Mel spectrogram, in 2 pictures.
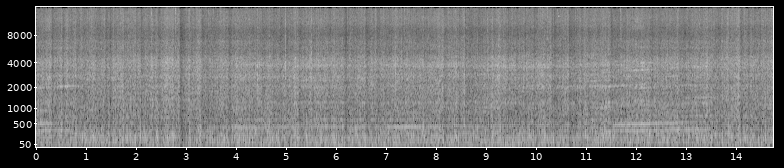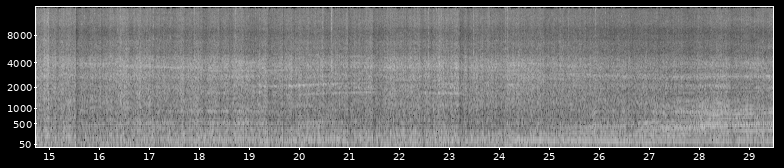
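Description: Kawasaki Z motorcycle engine running under way. Near the end its pitch climbs several times as the bike accelerates.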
